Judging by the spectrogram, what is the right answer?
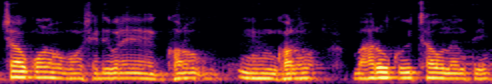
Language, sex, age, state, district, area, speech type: Odia, male, 30-45, Odisha, Malkangiri, urban, spontaneous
